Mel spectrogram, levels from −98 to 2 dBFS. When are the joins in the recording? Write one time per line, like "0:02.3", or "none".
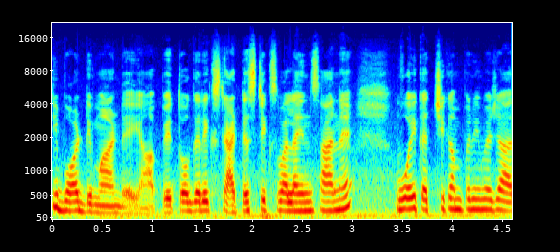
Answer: none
